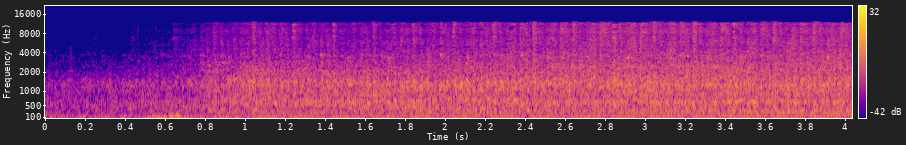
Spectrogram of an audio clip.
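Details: Volvo FH13 diesel truck engine pounds with a heavy rough knock, about four beats a second, from a dropped valve; engine reportedly blew up, white smoke and antifreeze signs present.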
